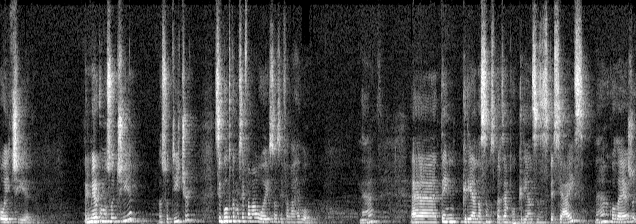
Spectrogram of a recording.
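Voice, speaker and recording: A woman's voice: a little high, dark tone. A woman who teaches English, giving an explanatory talk to parents, often checking in with the listeners and slipping in English words. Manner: explanatory, keeps tagging sentences with "né?", mixes in English words. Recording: echoey room.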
